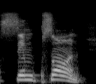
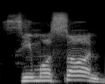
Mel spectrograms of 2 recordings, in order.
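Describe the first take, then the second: First: The name is said with two syllables. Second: The name is said with three syllables. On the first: The speaker calls it wrong. "it's not Simpson" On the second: The speaker calls it right. "it is a Simoson"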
